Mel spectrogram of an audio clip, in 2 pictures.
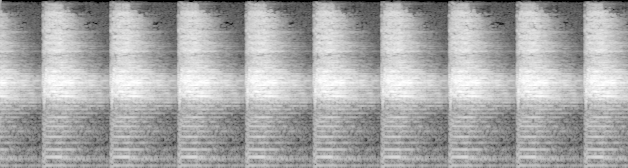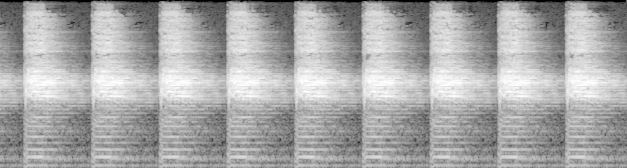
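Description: A ringing electronic chime struck about once a second. Each tone starts sharply and dies away just as the next one sounds.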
